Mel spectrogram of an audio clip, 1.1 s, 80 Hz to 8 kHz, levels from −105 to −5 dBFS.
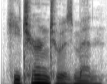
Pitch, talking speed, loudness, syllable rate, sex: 105 Hz, 280 wpm, -16 LUFS, 6.3 syllables/s, male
